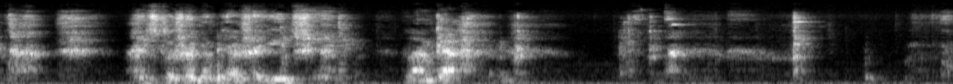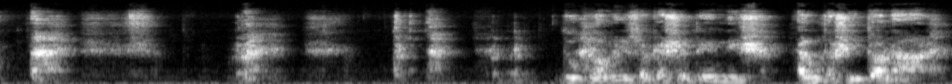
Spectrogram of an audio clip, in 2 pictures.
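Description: A second man answers in a low, quiet voice.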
